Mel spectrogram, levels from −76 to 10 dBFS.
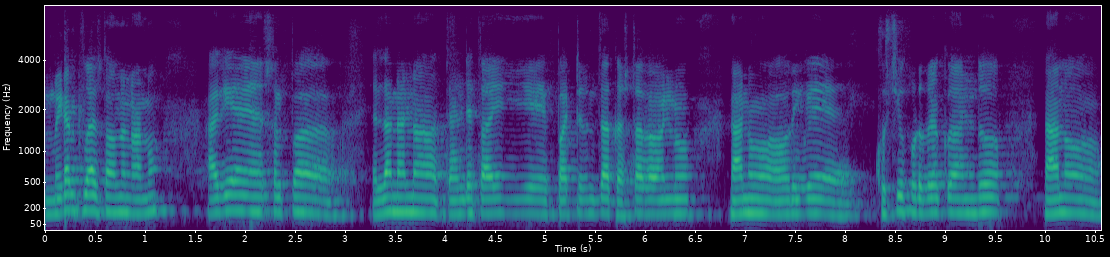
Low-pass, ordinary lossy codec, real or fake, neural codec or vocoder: none; none; fake; codec, 16 kHz, 2 kbps, X-Codec, HuBERT features, trained on general audio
